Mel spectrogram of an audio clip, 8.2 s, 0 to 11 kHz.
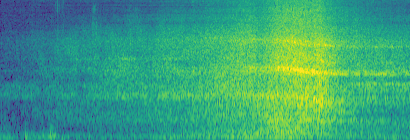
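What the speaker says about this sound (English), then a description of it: "Heading south is Class 285 diesel number 117, operated by Captrain." A Class 285 diesel locomotive, number 117 run by Captrain, heads south past a spot near Jessen, Germany: a broad rumbling roar builds gradually, peaks loudly as it passes, then eases slightly while still rolling on.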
